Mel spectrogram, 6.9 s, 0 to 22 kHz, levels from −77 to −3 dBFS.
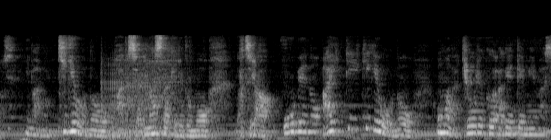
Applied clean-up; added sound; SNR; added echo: none; Cupboard open or close; 10 dB; reverberation time 0.3 s.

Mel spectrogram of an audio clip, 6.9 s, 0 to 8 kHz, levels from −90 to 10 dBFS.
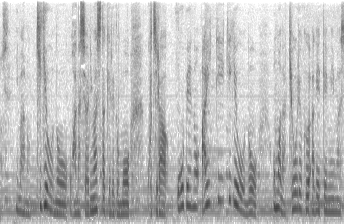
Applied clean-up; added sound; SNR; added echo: none; none; none; none.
